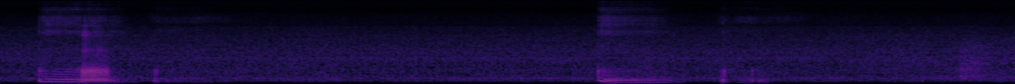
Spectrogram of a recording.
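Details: Sleeping English Bulldog gives loud, rattling snores on its in-breaths, about two in this short stretch.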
